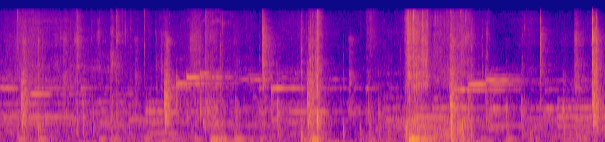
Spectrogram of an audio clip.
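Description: Quiet background music with a beat and melodic notes, with a few thumps from hands handling a shipping package about two, three and four seconds in.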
